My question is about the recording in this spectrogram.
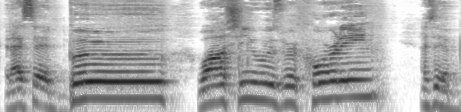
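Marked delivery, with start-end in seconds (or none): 0.7-1.8 loud, long sustained boo; drawn-out, booming jeer; heckler's boo. Retold or imitated. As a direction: boo the act from the crowd. Retells booing a comedy set.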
